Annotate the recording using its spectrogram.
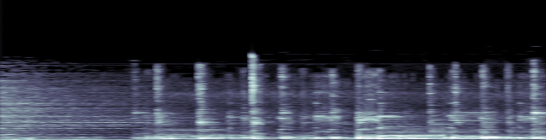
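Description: A resonator guitar played by hand, separate plucked notes and chords ringing out, starting about a second in after the fading end of a short intro jingle.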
